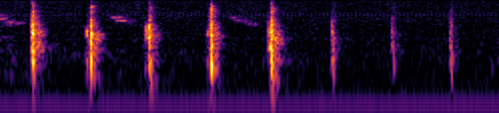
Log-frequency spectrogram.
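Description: Hands tapping along the legs in a steady rhythm, about three light taps a second, growing fainter near the end.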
